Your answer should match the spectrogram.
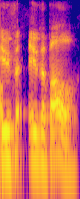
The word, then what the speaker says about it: Uwe Boll: Uwe Boll. Uwe Boll. Is that how you say his name? Uwe I think Boll. so. The W is a V, I think.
